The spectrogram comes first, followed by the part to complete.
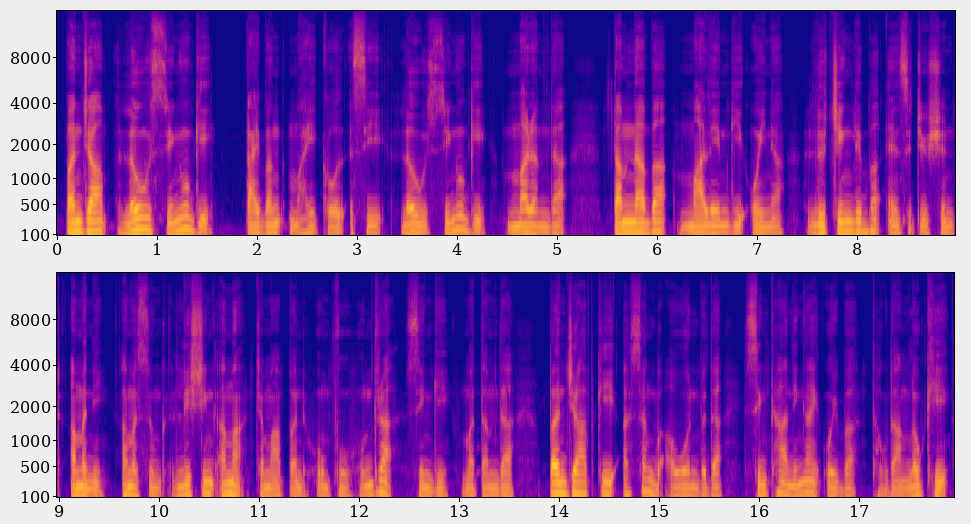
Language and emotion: Manipuri, neutral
